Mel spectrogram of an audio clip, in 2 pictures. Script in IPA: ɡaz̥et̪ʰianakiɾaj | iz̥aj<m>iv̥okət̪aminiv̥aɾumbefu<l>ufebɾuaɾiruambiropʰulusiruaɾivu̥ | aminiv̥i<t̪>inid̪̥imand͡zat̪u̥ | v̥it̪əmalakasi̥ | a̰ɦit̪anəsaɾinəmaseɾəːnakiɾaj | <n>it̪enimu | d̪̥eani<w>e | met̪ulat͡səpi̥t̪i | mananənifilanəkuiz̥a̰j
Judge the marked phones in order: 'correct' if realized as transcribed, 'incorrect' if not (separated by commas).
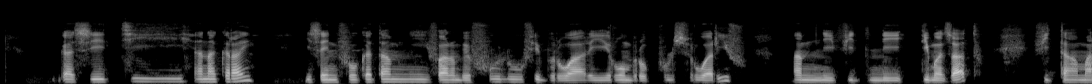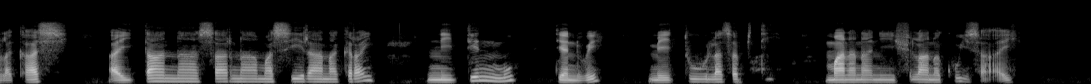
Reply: incorrect, correct, incorrect, correct, correct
